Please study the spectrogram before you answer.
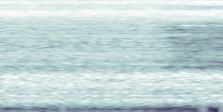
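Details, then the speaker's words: Taiff Ion hair dryer after repair, wires rerouted and motor reseated with a shim because it had been noisy and weak; steady airy rush, even fan tone, no rubbing or grinding; normal running, heating. "Acabou aquele barulho, né? Ó, tá aquecendo, ó."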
